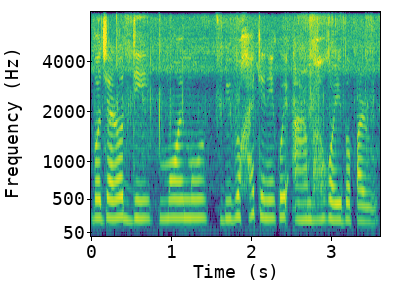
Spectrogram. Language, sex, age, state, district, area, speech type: Assamese, female, 45-60, Assam, Dibrugarh, rural, spontaneous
